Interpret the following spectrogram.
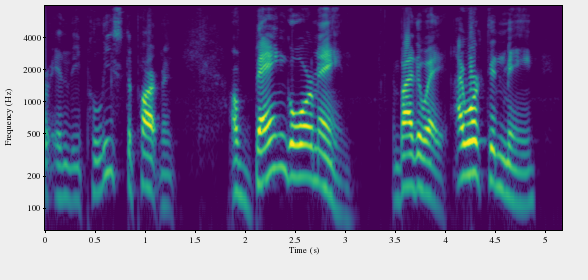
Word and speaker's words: Bangor: And sure enough, there's a character in the police department of Bangor, Maine. And by the way, I worked in Maine. You pronounced the name Bangor, not Banger, okay? Bangor. Very simple.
